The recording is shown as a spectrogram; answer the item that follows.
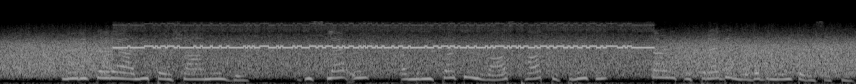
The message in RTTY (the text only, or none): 1YOXB NWS2U QKEDC NINTB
